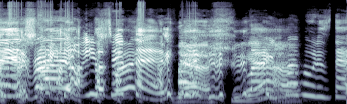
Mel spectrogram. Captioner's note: laughs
